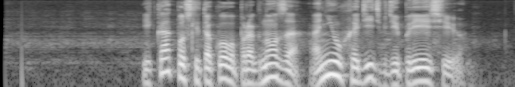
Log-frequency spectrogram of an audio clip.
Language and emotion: Russian, neutral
